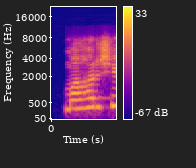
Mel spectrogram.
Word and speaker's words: महर्षि: महर्षि का सिर्फ शी रस्व लेना है।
